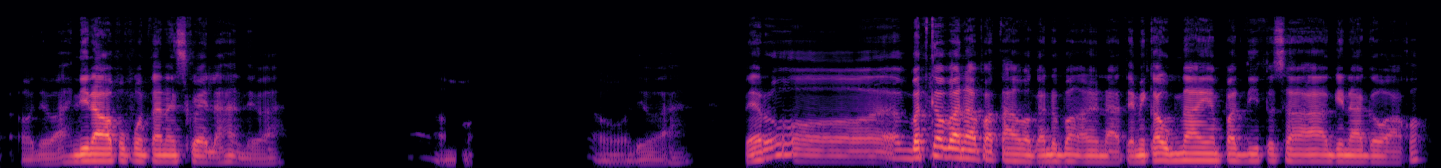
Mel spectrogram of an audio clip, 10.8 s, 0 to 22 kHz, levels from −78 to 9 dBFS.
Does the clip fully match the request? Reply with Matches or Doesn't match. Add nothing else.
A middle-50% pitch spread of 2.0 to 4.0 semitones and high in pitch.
Doesn't match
